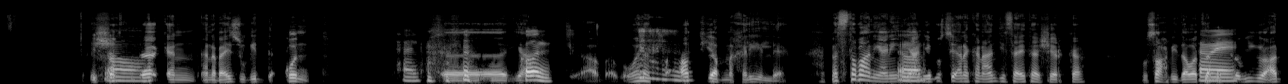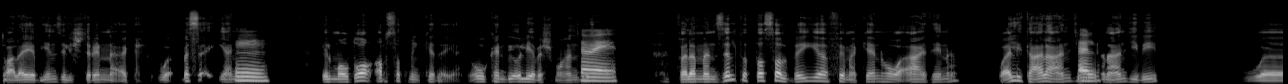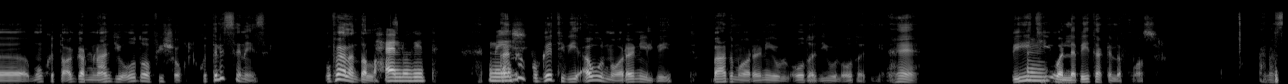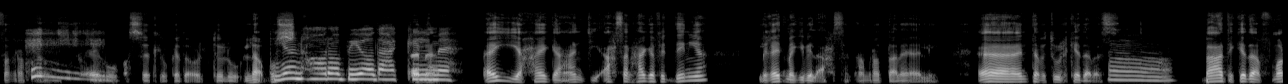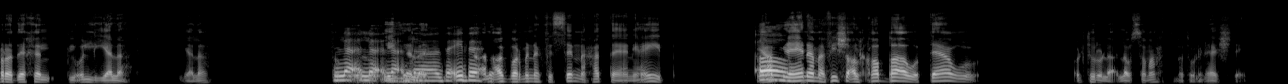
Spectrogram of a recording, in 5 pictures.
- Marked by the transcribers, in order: tapping; static; laugh; tsk; gasp
- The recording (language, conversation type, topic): Arabic, unstructured, هل عمرك حسّيت بالخذلان من صاحب قريب منك؟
